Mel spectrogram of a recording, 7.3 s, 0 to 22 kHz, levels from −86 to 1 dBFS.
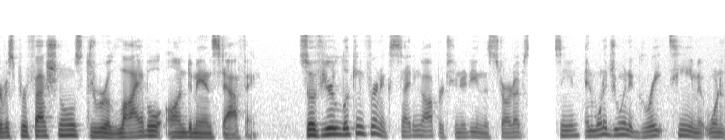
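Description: Automatic gain rising from 3.72 s to 7.24 s, beginning after "if you're looking": the talker moves away near 3 s and the input drops by about 12 dB. The gain control responds by raising its gain gradually by about 5 dB, so voice and background swell together.

Playback stall at 5.29 s: the sound cuts out mid-flow and stays silent for 0.28 s before resuming. The player likely ran out of buffered data or had its output thread blocked, leaving nothing to play until it recovered.

Time-compressed catch-up from 5.57 s to 6.11 s: to clear the backlog the stall left, the player removes small slices and cross-fades across the joins, running at 1.5 times normal speed. The audio sounds hurried but keeps its pitch.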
